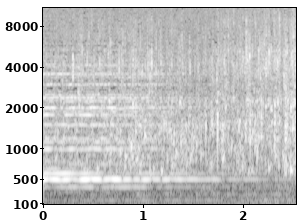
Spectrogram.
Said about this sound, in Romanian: Auzea un murmur de apă. Erau niște pâraie care se vărsau într-un lac cu fundul de nisip moale.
